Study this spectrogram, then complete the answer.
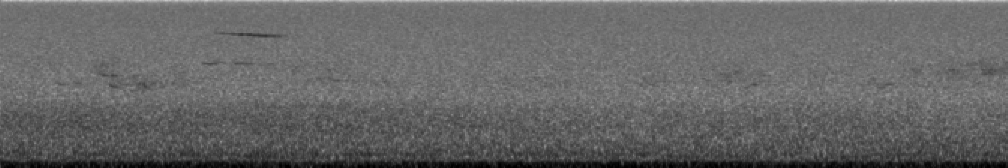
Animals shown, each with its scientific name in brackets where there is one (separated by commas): Red-eyed Vireo (Vireo olivaceus), Hermit Thrush (Catharus guttatus)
